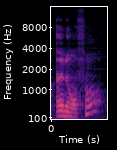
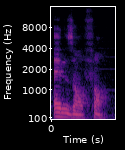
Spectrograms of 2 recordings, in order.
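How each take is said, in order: First: "un enfant" said as uhn-ahn-FAHN, the singular, raised pitch; singular demo. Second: "en enfants" said as ahn-nahn-FAHN, liaison n carried into the word; plural demo. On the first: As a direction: clearly model "un enfant" with no liaison sound, rising at the end. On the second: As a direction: model "en enfants" with a linked n, falling and softer. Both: Shown as a demonstration. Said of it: "Euh, donc".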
